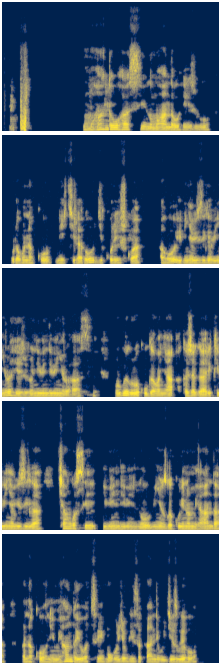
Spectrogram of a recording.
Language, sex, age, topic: Kinyarwanda, male, 18-24, government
